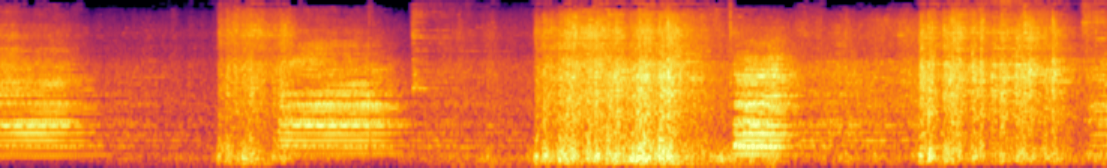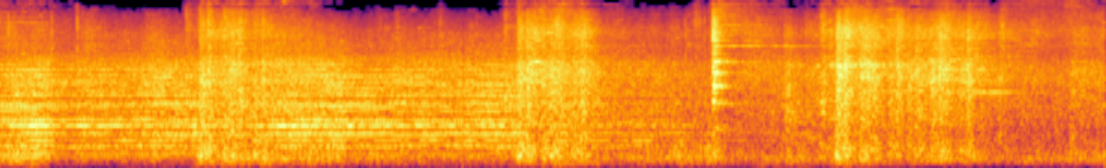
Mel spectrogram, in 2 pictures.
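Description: Double-stack intermodal freight train rolling past, its wheels clattering and rushing in bursts as the well cars go by. The lead BNSF locomotive's multi-chime air horn sounds several blasts over it, one of them short.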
